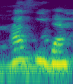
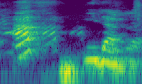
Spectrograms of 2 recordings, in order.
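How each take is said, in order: First: The f runs straight into the vowel. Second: A glottal stop separates the f and the vowel. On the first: The hamzah's vowel moves to the letter before it and the hamzah is dropped. "akhirnya hamzahnya nggak diperlukan, dibuang" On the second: This is the original form of the word. "Yang asalnya af idah"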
